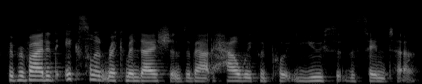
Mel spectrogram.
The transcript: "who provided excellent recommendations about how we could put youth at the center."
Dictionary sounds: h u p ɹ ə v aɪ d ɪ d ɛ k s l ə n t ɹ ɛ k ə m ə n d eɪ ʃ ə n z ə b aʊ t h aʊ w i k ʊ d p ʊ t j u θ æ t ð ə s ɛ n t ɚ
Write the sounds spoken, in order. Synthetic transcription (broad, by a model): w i p ɹ ə v aɪ d ɪ d ɛ k s l ə n t ɹ ɛ k ə m ə n d eɪ ʃ ə n z ə b aʊ t h aʊ w i k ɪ d p ʊ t j u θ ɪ t ð ə s ɛ n t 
